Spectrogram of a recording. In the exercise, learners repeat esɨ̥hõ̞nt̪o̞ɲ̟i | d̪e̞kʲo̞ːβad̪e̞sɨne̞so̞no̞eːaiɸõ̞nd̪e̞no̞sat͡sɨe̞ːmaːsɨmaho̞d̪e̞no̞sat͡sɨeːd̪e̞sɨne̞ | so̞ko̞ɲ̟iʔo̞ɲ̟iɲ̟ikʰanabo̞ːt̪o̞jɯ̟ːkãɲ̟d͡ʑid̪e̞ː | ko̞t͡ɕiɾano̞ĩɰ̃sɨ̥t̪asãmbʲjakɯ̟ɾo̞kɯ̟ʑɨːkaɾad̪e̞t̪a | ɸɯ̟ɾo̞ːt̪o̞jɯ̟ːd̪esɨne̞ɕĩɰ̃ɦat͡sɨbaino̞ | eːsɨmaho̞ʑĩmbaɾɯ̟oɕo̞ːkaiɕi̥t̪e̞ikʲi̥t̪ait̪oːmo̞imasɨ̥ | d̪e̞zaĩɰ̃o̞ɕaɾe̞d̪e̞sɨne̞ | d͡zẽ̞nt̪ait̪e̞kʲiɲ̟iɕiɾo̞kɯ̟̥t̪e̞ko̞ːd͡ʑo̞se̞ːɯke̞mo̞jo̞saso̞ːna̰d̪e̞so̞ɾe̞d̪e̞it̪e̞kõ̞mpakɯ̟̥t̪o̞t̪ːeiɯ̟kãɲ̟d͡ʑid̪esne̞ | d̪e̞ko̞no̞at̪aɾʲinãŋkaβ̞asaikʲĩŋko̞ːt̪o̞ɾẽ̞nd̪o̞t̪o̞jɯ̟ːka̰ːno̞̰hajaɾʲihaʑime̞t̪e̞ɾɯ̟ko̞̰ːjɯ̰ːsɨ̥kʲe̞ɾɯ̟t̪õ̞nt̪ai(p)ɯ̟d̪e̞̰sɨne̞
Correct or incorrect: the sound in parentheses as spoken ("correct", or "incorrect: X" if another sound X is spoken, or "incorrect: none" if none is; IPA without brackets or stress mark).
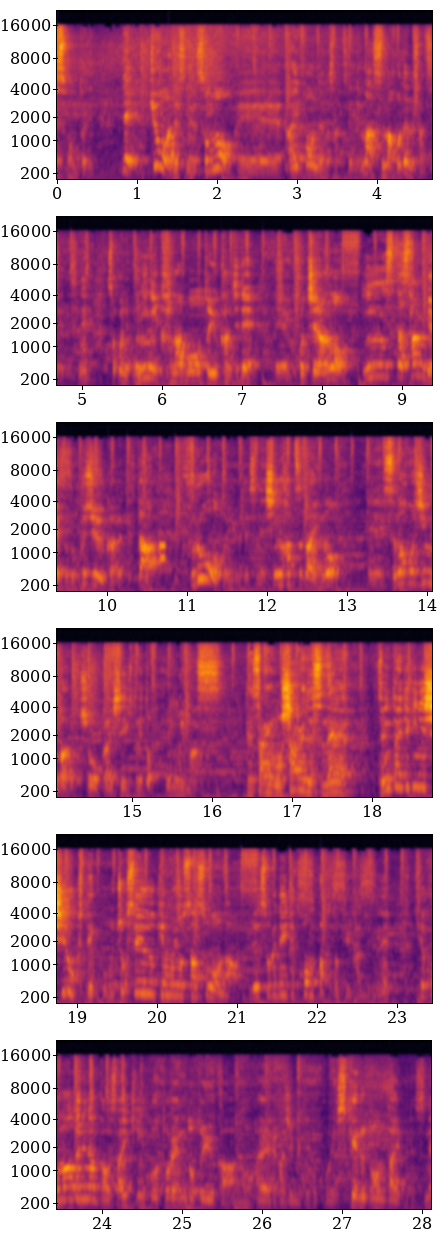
correct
